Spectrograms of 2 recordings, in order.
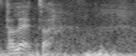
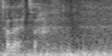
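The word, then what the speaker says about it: tlieta: to say TFA yes FFA in malti it's Teta I that's how you pronounce it Teta uh what about number four remember that yes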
